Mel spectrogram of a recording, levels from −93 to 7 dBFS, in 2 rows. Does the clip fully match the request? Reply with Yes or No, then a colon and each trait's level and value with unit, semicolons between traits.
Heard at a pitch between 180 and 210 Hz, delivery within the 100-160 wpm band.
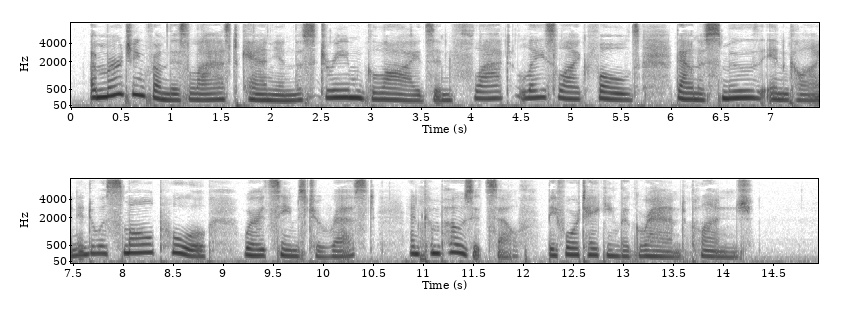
Yes: medium, 185 Hz; slow, 135 wpm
